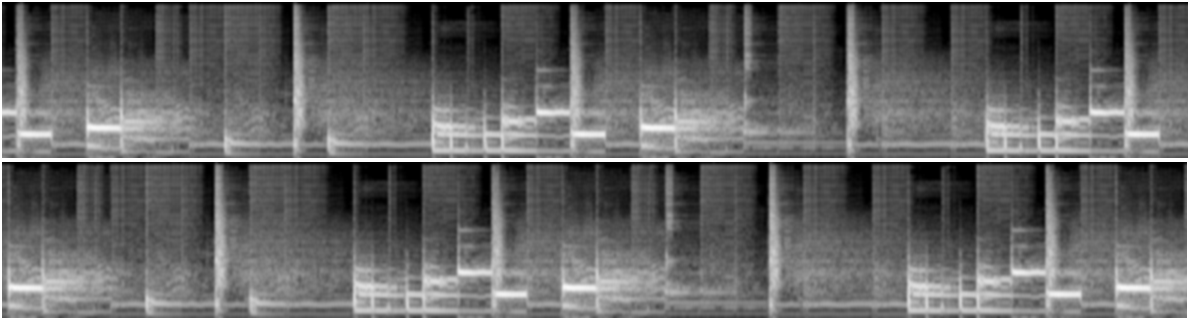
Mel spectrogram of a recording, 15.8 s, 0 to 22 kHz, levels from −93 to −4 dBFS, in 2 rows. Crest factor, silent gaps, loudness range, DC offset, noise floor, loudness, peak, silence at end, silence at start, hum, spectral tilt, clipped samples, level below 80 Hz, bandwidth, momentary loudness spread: 16 dB; none; 2 LU; under 0.1%; -39 dBFS; -15 LUFS; 0 dBFS; 0 s; 0 s; none; -3 dB/octave; under 0.1%; -58 dBFS; over 20 kHz; 21 LU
